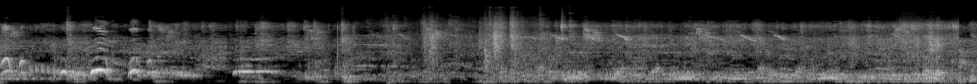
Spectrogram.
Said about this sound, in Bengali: দেখেন কবুতরের ডাক দেখেন কোয়ালিটি দেখেন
